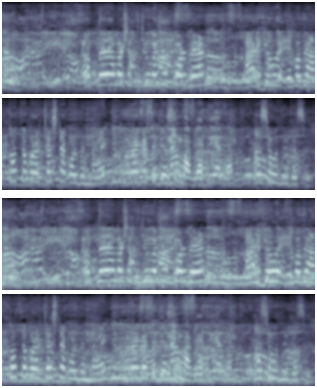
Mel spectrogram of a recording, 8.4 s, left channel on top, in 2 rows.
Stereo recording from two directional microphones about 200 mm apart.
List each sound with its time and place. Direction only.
1.1 s a woman's voice: 15° left (ahead or behind)
6.4 s speech: 45° left (ahead or behind)
7.5 s a woman's voice: 25° left (ahead or behind)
